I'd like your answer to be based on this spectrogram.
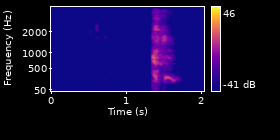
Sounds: Cough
